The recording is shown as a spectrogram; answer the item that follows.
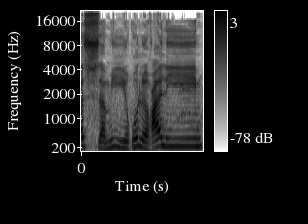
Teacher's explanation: عین یہاں بھی وسط حلق سے اور یہاں بھی وسط حلق سے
